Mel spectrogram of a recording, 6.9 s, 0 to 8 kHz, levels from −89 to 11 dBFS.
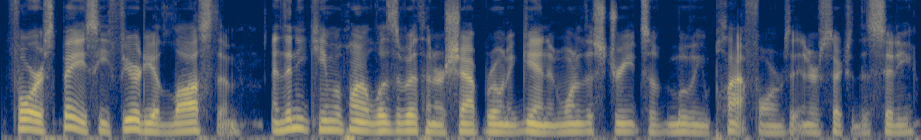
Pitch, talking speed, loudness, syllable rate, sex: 125 Hz, 270 wpm, -19 LUFS, 7.2 syllables/s, male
